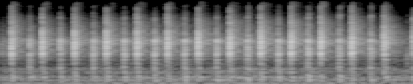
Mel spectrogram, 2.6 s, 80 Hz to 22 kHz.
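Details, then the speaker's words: Soviet Jupiter-9 2/85 lens from the 1980s being shaken to check build quality: sharp bright clicking about eight per second from rings apparently loose between each other inside the barrel; lenses seem in place; it needs disassembly and grease. "Вроде как там все в порядке, линзы на своих местах, но я так понимаю, что здесь болтаются кольца между собой."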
